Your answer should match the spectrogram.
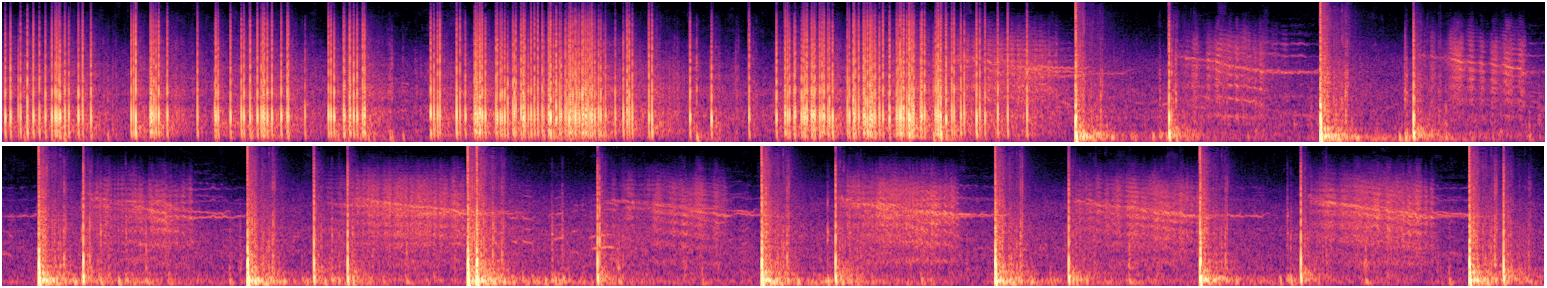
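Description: Aerial firework shells bursting. For about the first ten seconds there is a dense run of rapid crackling reports. After that come single loud shell bursts roughly every two seconds, each followed by a falling whistle-like tone.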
